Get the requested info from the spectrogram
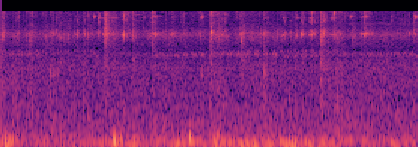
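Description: Footsteps of a person walking on a concrete path, heard as dull low thuds about two a second.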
